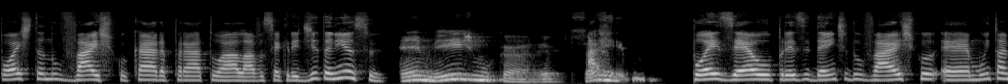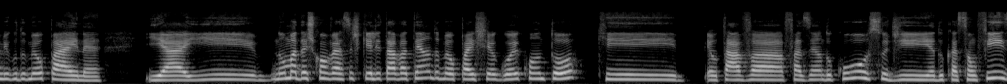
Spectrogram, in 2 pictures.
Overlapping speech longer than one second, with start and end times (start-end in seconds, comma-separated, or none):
none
